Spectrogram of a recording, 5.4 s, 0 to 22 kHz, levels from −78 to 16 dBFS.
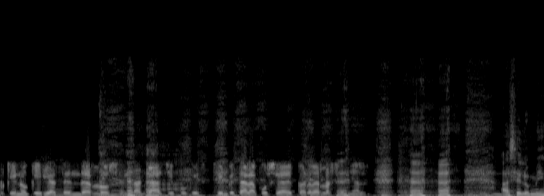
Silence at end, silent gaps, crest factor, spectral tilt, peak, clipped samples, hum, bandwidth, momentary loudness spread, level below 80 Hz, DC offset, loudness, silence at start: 0 s; none; 18 dB; -5 dB/octave; -14 dBFS; under 0.1%; none; 15.5 kHz; 10 LU; -54 dBFS; under 0.1%; -32 LUFS; 0 s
